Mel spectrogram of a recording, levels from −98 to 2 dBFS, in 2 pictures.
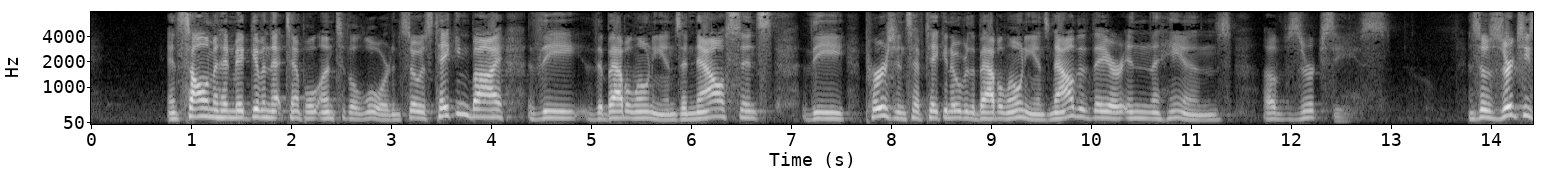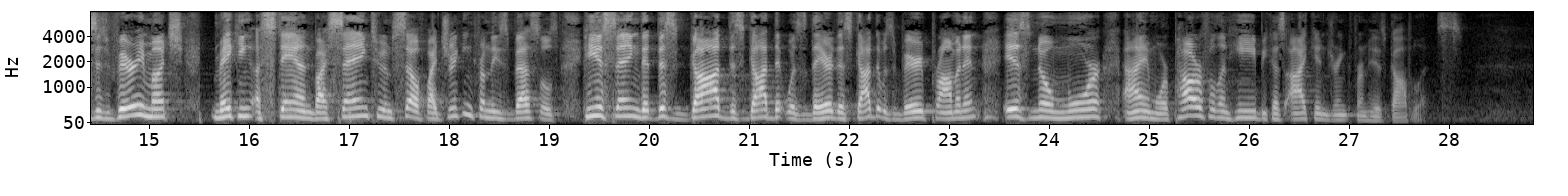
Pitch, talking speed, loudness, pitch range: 175 Hz, 185 wpm, -21 LUFS, 155-200 Hz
